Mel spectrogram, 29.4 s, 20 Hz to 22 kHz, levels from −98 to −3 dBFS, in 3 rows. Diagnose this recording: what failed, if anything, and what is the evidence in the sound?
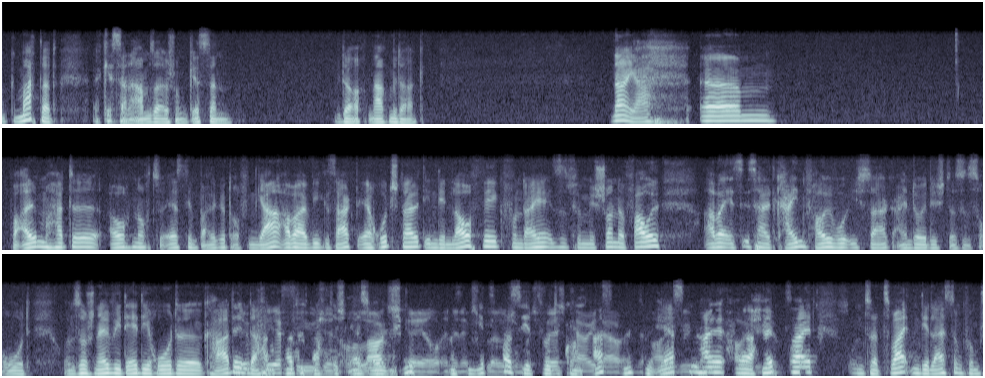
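Echo leak at 22.31 to 23.0 s and again at 26.43 to 26.47 s: a faint copy of the far-end speech returns 262 ms late, about 25 dB and then about 30 dB below the talker. This is likely residual echo slipping past the echo canceller in call processing.

Speech suppressed in double talk from 22.37 to 27.91 s: while both sides overlap, the near talker dips in pieces, by about 20 dB at worst and for roughly 3 s in all. The likely cause is the echo canceller attenuating both signals because it could not separate them.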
